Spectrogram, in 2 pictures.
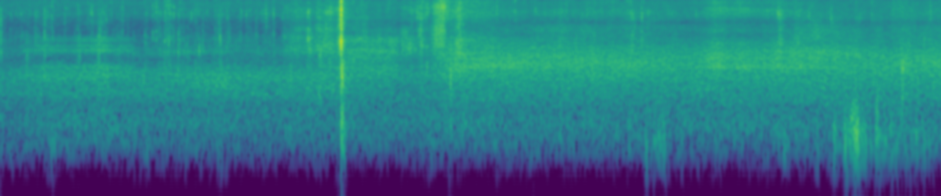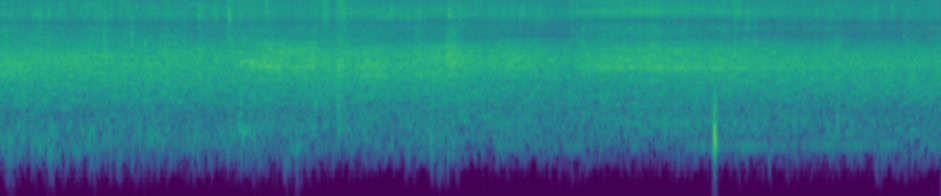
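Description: Steady outdoor wind noise on a phone microphone in wet, snowy weather, with two sharp clicks, one about two and a half seconds in and one near the end, and a softer knock in between.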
